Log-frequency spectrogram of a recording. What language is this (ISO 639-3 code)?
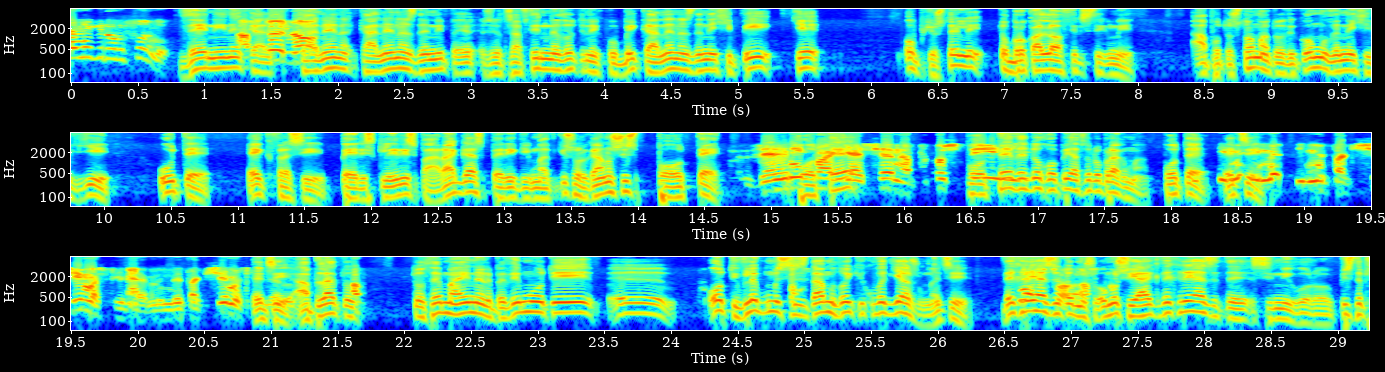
ell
